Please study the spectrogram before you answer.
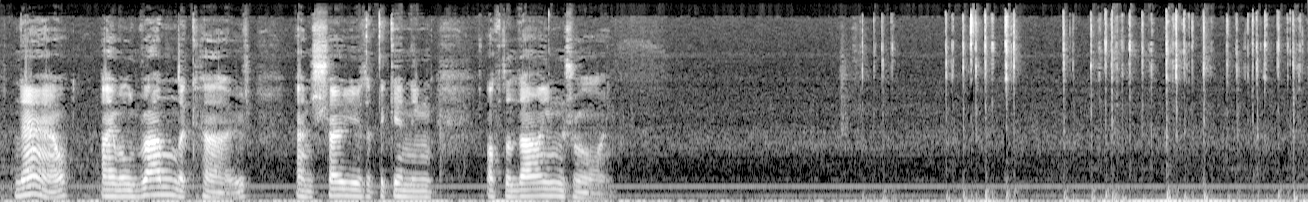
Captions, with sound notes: Now I will run the code and show you the beginning of the line drawing. (keyboard tapping)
